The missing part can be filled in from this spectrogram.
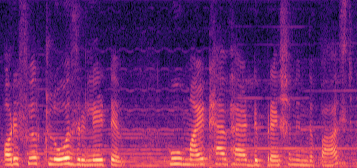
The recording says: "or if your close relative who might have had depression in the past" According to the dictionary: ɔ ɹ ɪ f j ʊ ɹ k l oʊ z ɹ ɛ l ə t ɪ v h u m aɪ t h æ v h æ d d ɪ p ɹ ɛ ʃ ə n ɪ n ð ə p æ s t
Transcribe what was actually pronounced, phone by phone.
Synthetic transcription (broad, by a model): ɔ ɹ ɪ f j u ɹ k l oʊ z ɹ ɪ l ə t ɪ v h u m aɪ t h æ v h æ d d ɪ p ɹ ɛ ʃ ə n ɪ n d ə p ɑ s t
